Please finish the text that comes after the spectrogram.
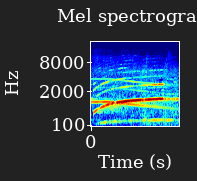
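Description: A police car siren, police arriving after a shooting at the Dakota, wails loudly, its tone sweeping upward and then holding a steady high pitch, with no voices present.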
